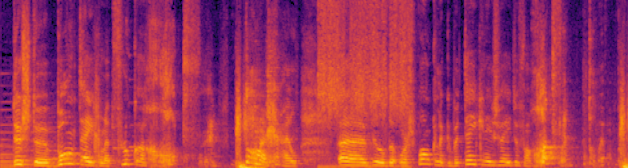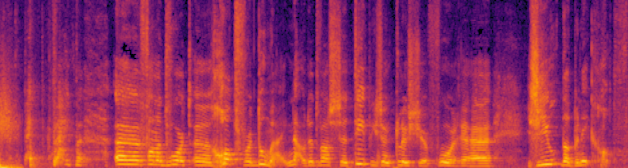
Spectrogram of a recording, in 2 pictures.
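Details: Adult male speaker, comedy sketch performance; Tourette syndrome with vocal tics and coprolalia (acted).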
